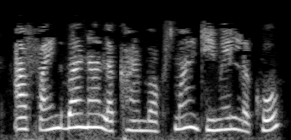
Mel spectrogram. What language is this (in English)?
Gujarati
